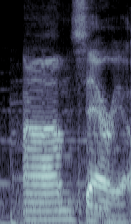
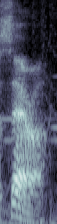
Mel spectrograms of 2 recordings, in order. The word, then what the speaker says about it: Saria: Saria, I think is the correct way of pronouncing it. Yeah, weird that, because I've always called her Sarah.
